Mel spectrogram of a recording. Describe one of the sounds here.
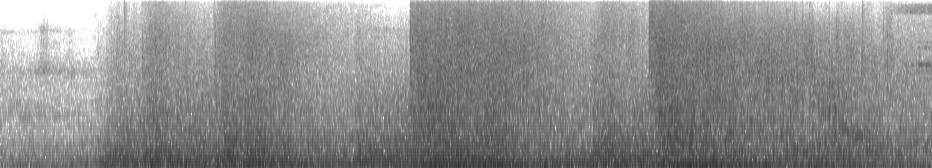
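Fire bursts with a loud roaring whoosh.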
